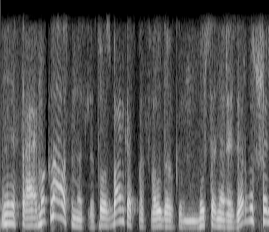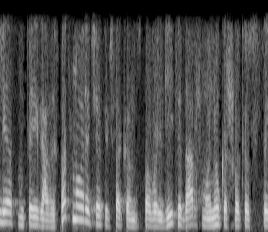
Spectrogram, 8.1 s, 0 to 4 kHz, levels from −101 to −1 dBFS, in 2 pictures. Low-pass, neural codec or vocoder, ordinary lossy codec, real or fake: 3.6 kHz; none; AAC, 32 kbps; real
